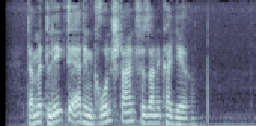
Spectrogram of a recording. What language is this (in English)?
German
